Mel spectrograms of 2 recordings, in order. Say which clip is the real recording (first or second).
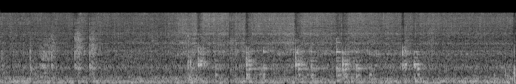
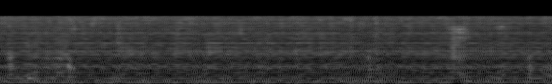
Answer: first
